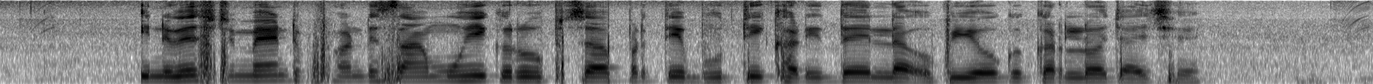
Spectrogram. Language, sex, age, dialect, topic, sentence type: Maithili, male, 41-45, Angika, agriculture, statement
